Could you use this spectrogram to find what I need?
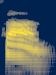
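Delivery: Zahn said "tsahn"; Zahn, sharp s-like start; German pronunciation. Shown as a demonstration. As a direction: hiss the Z of Zahn like s. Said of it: "sounds as S".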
